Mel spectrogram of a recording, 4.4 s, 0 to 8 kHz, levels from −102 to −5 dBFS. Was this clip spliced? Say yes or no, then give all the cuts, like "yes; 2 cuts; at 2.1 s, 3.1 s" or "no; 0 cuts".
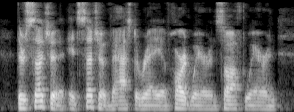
no; 0 cuts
